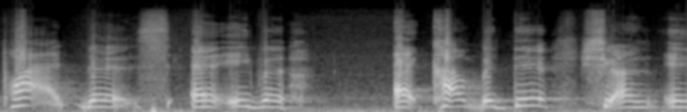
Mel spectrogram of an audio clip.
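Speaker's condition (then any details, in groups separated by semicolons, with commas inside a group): Cerebral palsy; speech impairment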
